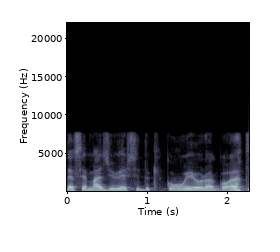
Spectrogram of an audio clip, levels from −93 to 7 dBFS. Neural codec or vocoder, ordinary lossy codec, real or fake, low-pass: codec, 16 kHz, 2 kbps, FunCodec, trained on Chinese and English, 25 frames a second; none; fake; none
